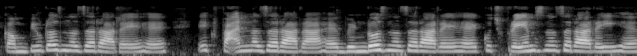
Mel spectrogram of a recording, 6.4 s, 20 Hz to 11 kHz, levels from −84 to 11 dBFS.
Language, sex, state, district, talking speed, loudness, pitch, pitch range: Hindi, female, Bihar, Jamui, 205 wpm, -17 LUFS, 230 Hz, 220-260 Hz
